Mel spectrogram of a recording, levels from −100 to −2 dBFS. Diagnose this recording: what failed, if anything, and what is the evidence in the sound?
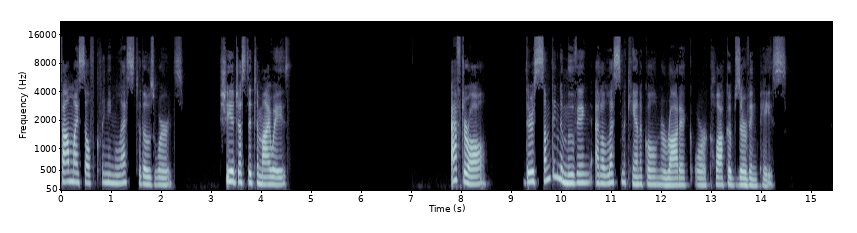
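Right after "adjusted to my", at 4.51 s, the speech collapses into a brief fading buzz and then silence until 7.03 s. About 2.5 s of talk never returns. This is likely a long network dropout: the receiver concealed the gap briefly, then fell silent.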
